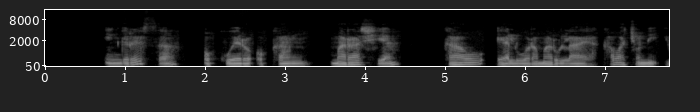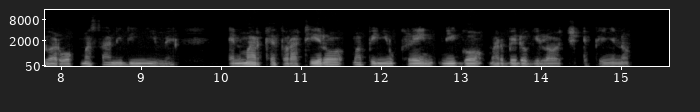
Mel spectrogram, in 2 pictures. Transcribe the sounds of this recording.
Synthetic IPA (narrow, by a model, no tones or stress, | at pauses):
iŋɡɾɛsa | ɔkwɛɾɔʔɔkʰaŋ | maɾaʃia | kʰaɔɛalwɔɾamaɾulajakʰawat͡ʃɔnɪwaɾwɔk̚masanɪd̪iɲime | ɛnmarkʰɛt̪ɔɾatʰiɾomapiɲukɾeinːiɡɔmarbedoɡɪlɔt͡ʃepiɲnɔ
